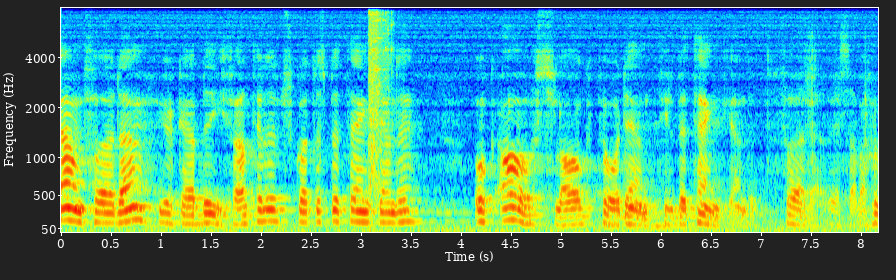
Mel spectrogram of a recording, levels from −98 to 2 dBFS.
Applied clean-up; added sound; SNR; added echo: none; Shatter; 11 dB; reverberation time 1.4 s.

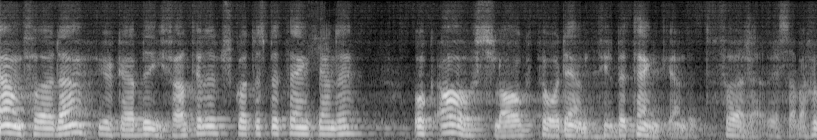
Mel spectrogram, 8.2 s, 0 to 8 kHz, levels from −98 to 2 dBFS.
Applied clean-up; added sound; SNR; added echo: neural separator model SepFormer DNS4.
